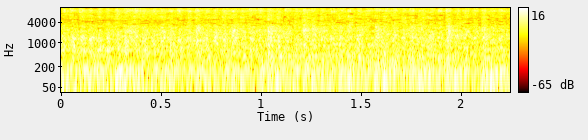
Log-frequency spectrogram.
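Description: A homemade mini Belarus tractor engine runs steadily in snow-clearing work, a continuous close, loud, low rumbling drone with a knocking undertone and no talk.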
